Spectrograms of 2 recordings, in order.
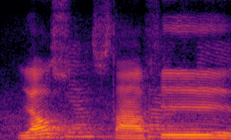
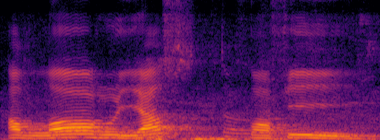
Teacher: Makhrajnya tidak boleh geser ke makhrajnya shad. Tetap di makhrajnya ta, akan tapi dia bersifat idbaq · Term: huruf idbaq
